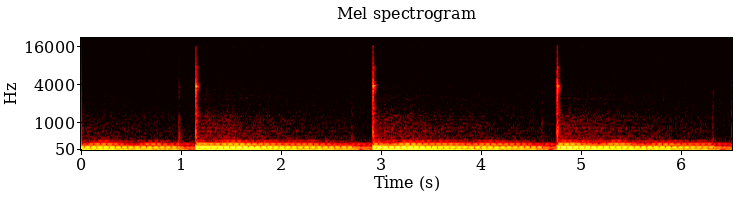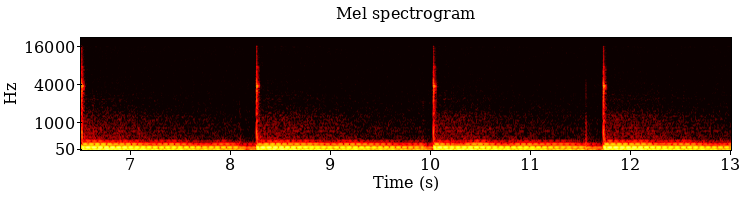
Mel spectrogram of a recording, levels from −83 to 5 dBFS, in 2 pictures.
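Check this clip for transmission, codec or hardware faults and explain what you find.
No transmission, codec or hardware faults are audible anywhere in the audio.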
